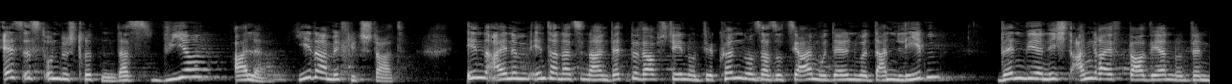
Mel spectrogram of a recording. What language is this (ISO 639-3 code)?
deu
